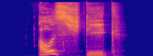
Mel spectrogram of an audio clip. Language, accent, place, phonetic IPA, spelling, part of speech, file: German, Germany, Berlin, [ˈaʊ̯sˌʃtiːk], ausstieg, verb, De-ausstieg.ogg
- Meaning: first/third-person singular dependent preterite of aussteigen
